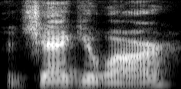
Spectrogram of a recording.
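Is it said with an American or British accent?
British. It is said with an English pronunciation.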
